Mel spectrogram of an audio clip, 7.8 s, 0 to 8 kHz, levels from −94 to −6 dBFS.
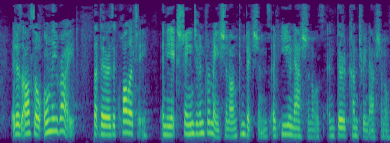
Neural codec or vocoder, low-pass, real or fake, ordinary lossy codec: codec, 16 kHz, 4 kbps, FreqCodec, larger model; 7.2 kHz; fake; MP3, 32 kbps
